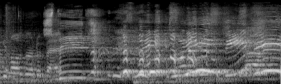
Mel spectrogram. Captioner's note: laughs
